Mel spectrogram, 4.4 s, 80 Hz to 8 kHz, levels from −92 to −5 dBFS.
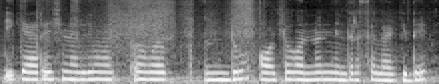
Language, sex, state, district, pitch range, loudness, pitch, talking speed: Kannada, female, Karnataka, Bidar, 240-255 Hz, -13 LUFS, 250 Hz, 120 wpm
